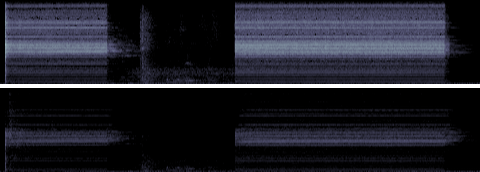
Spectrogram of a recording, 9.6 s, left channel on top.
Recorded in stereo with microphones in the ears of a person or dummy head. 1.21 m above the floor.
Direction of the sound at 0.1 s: 80° left.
